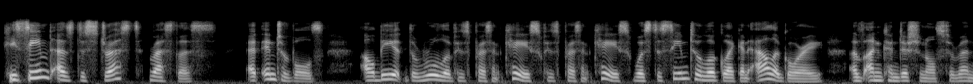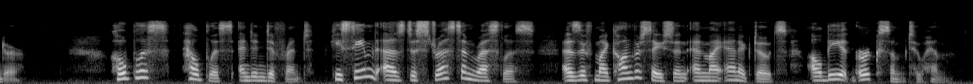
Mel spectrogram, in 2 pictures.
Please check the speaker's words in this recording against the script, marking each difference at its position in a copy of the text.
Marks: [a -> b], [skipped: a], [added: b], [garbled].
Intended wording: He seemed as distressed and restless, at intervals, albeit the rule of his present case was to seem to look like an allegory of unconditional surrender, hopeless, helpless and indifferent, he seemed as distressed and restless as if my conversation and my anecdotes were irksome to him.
He seemed as distressed [skipped: and] restless, at intervals, albeit the rule of his present case [added: his present case] was to seem to look like an allegory of unconditional surrender, hopeless, helpless and indifferent, he seemed as distressed and restless as if my conversation and my anecdotes [were -> albeit] irksome to him.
